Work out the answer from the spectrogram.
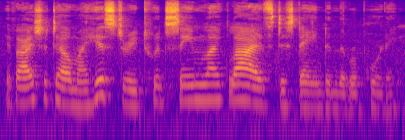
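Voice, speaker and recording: A woman's voice: on the low side, normal speed, a little hiss or hum, natural voice. An actress playing a young orphaned noblewoman, sorrowful and dignified, speaking classical verse in an earnest, formal way. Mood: guarded. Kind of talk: classical verse stage acting.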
